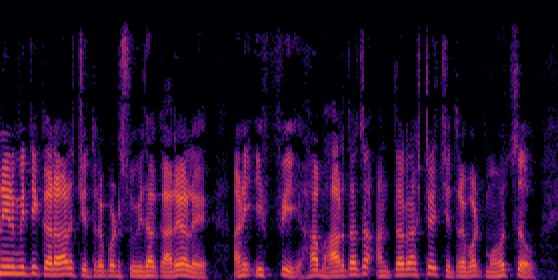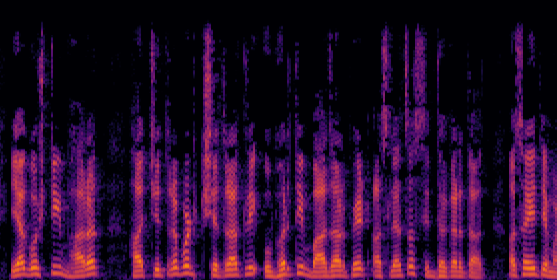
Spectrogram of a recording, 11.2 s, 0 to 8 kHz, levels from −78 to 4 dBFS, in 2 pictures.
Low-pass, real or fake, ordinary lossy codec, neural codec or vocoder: 7.2 kHz; real; none; none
